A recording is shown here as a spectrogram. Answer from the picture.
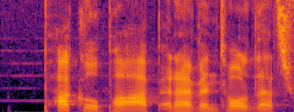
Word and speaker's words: Pukkelpop: Okay, let me listen to this pronunciation guide. Pukkelpop. Pukkelpop. Pukkelpop. I'm trying to pronounce it, guys. I'm trying. I'm doing my best impression of the. Thank you for sending me that pronunciation. It's Flemish, I guess.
